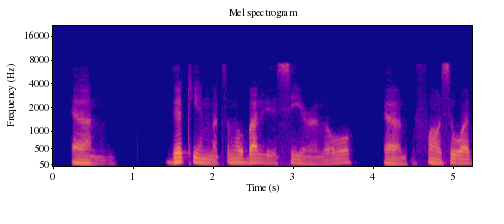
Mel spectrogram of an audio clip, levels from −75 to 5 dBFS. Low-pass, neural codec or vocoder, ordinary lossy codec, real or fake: 7.2 kHz; codec, 16 kHz, 0.5 kbps, X-Codec, HuBERT features, trained on general audio; none; fake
